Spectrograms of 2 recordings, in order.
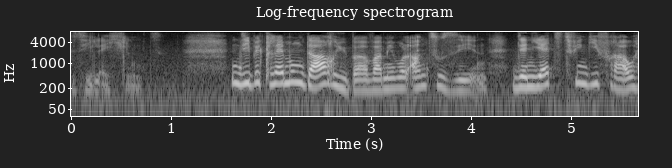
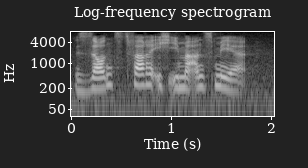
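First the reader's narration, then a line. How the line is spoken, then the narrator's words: Defiant. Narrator (German): hörte ich mich trotzig sagen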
